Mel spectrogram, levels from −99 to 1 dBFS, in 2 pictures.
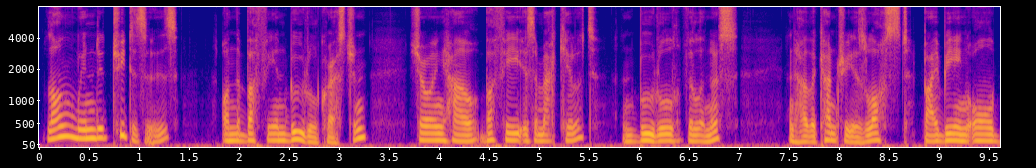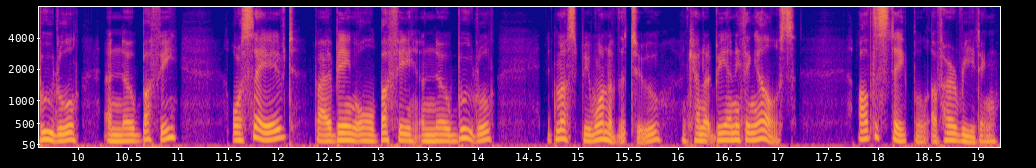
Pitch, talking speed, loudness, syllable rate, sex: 145 Hz, 180 wpm, -21 LUFS, 4.7 syllables/s, female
